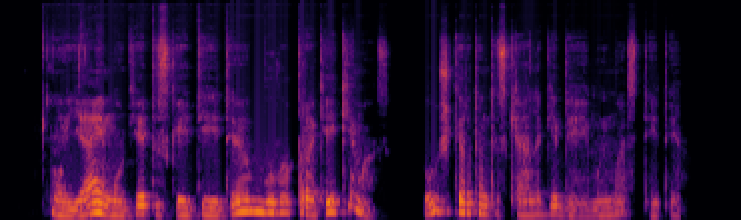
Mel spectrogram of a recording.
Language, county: Lithuanian, Kaunas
